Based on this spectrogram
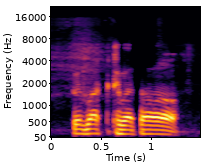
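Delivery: put-on nasal voice. Wishing the contestants luck while imitating Vatic. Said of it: "I'm trying to imitate Vatic".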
